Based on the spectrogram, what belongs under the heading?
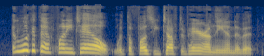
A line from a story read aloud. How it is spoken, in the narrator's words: exclaimed Ernest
